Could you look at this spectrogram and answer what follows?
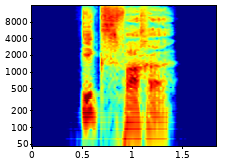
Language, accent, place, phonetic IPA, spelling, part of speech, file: German, Germany, Berlin, [ˈɪksfaxə], x-fache, adjective, De-x-fache.ogg
- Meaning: inflection of x-fach: 1. strong/mixed nominative/accusative feminine singular 2. strong nominative/accusative plural 3. weak nominative all-gender singular 4. weak accusative feminine/neuter singular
